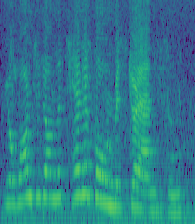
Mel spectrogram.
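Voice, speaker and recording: A woman playing a deferential, confiding household servant in a radio drama, speaking in a hushed manner. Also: sits high, expressive, normal speed, a little hiss or hum, rough recording. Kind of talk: stage play performed as broadcast drama.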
